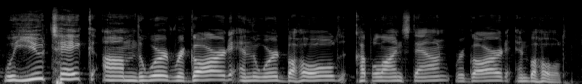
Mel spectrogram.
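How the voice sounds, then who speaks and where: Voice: mid-range voice, moderate pace, clean tone, no echo, clean studio sound. A host leading a group discussion at a live gathering, speaking conversationally and teasingly, calling on people by name. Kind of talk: informal live moderating, with some poetry reading. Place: indoor room at a live gathering.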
